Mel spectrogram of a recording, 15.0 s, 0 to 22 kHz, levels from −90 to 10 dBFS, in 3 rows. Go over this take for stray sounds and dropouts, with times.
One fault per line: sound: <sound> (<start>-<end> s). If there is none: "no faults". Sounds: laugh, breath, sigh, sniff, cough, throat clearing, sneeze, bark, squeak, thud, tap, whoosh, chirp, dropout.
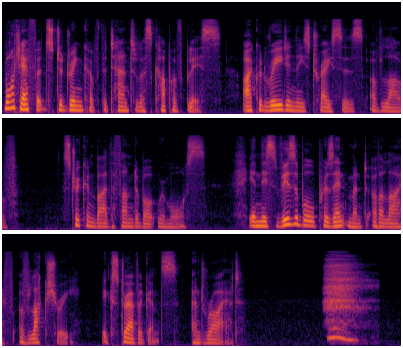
sound: sigh (14.0-14.7 s)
